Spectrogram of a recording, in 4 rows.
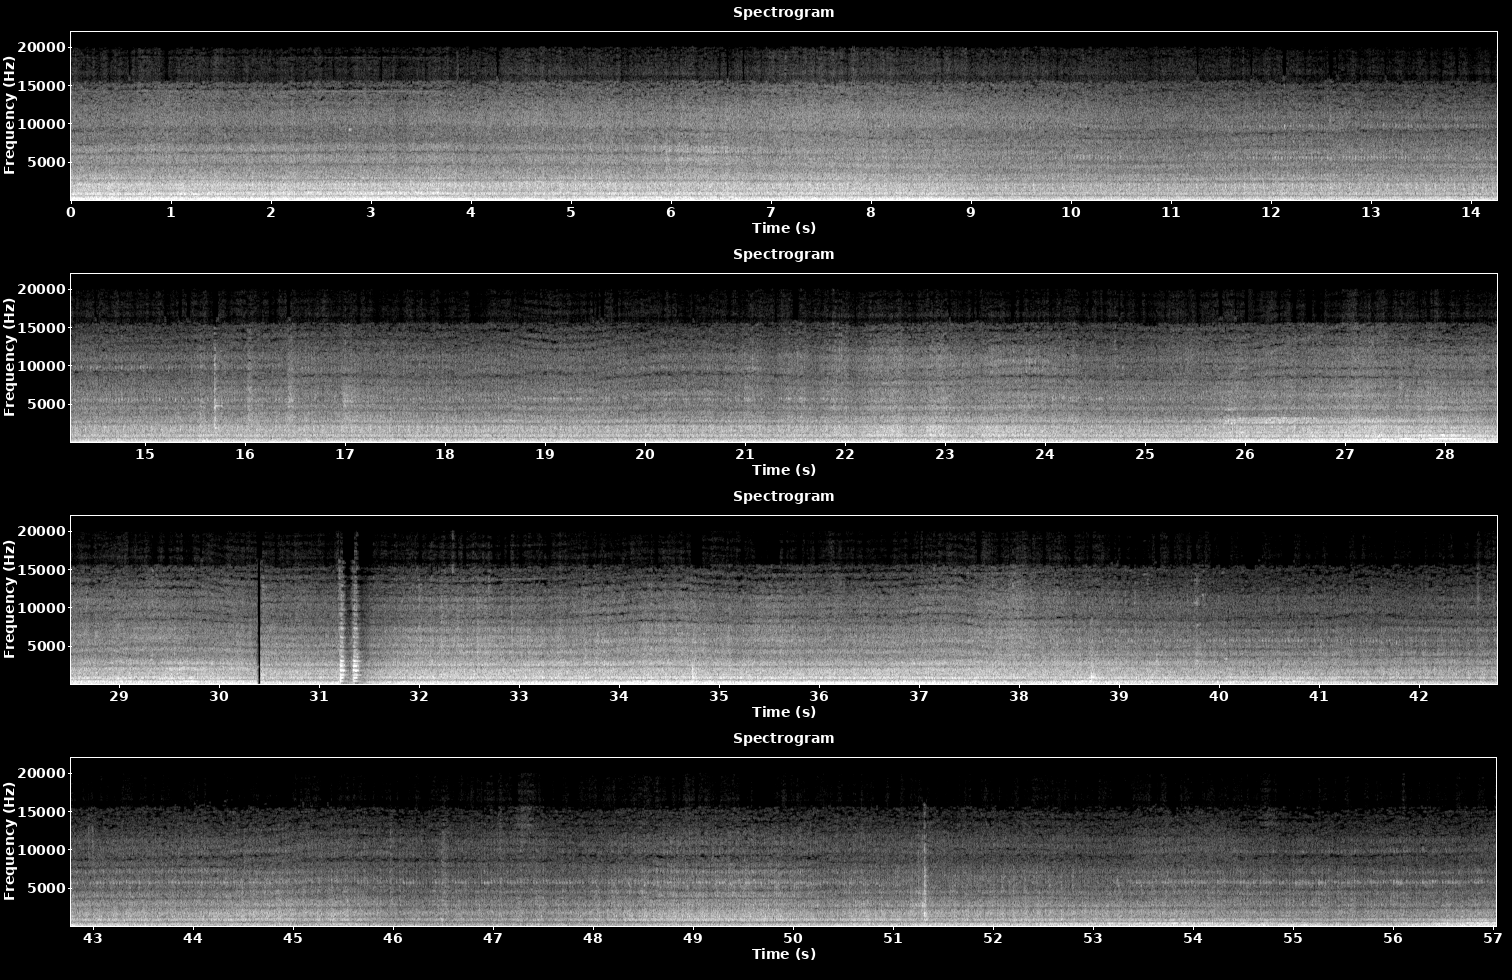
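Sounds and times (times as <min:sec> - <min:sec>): bulldozer diesel engine running: 0:00.0 - 0:57.0.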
